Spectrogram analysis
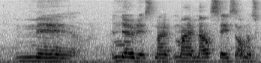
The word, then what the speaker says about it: mère: So in the word mère, okay? So notice here you have two different E's. Now this E is silent, no accent mark. This is an accent grave, and it's going to make it sound like it's going down a little bit. So, mer.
